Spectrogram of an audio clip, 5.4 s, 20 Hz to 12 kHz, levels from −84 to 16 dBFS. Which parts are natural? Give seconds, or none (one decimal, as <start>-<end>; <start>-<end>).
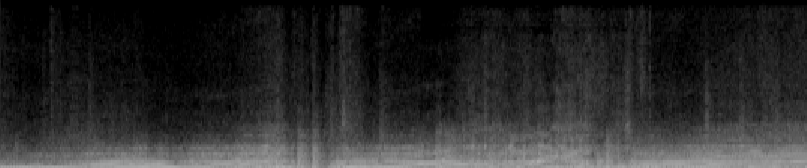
0.0-2.8; 4.2-5.4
